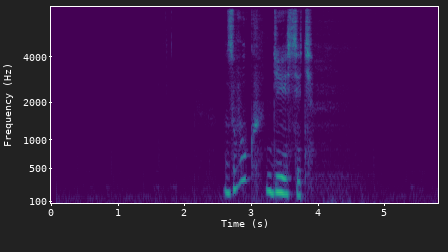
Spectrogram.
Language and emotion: Russian, neutral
